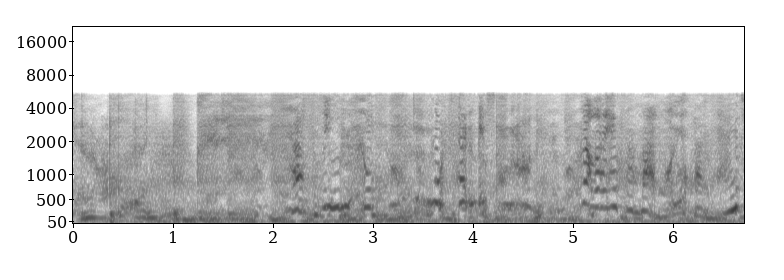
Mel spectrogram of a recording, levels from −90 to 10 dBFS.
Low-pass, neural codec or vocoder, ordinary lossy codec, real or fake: 5.4 kHz; codec, 16 kHz, 1 kbps, FreqCodec, larger model; none; fake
